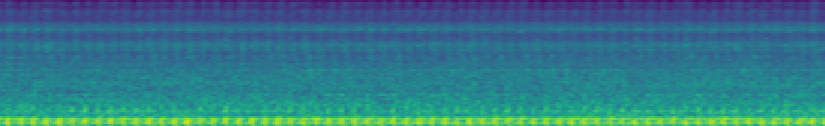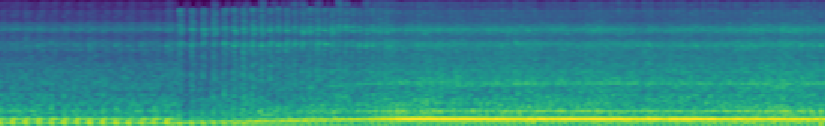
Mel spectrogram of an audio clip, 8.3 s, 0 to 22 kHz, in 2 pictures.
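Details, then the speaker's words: Honda 5HP engine on MTD Yard Machine push blower, sat unused 2+ years, now revived: even idle then revs climb smoothly to steady high-pitched full-throttle drone with no stumble or hesitation; normal throttle response, owner may add Sea Foam. "okay so it even throttles right up with no hesitation i'm thinking to just leave it alone"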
